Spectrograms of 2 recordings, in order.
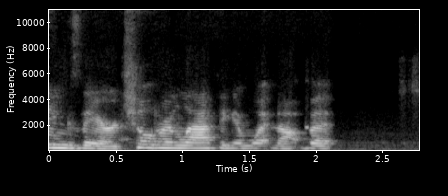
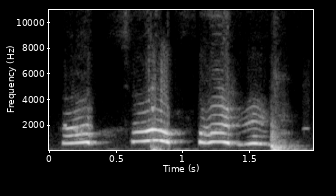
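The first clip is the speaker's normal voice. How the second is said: hammed-up tearful wail, very high and loud; exaggerated high sobbing squeal; laughing-crying, imitated; 6 dB louder, much slower than usual. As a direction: squeal it slowly as if helpless with laughter. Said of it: "I'm laughing so hard I'm crying".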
